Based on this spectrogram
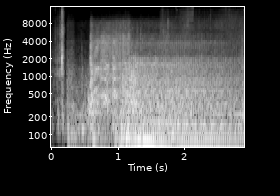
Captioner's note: engine starts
